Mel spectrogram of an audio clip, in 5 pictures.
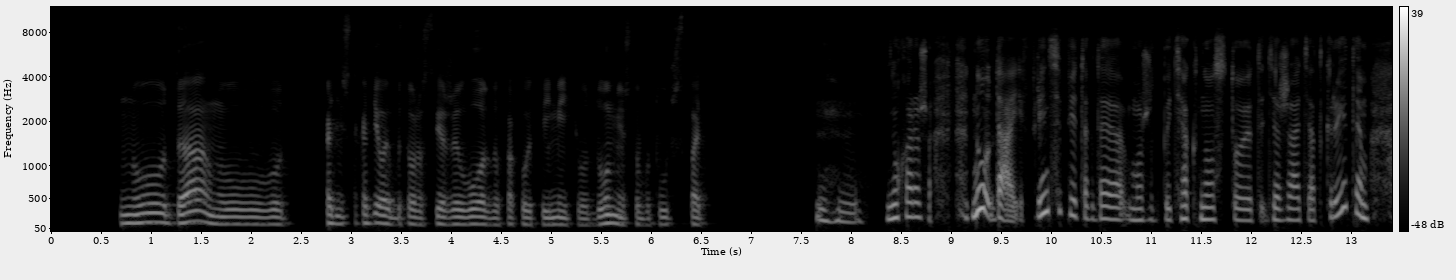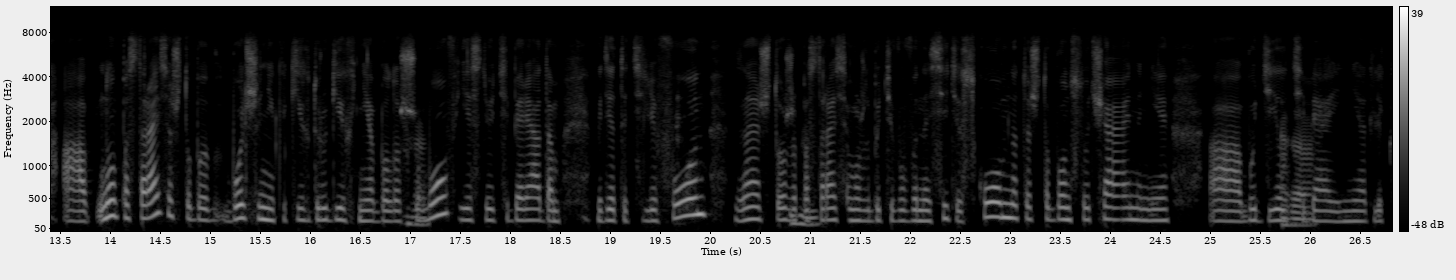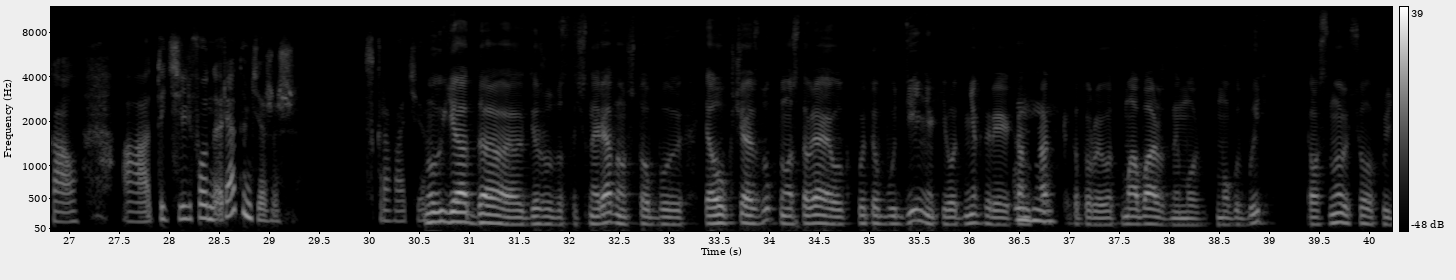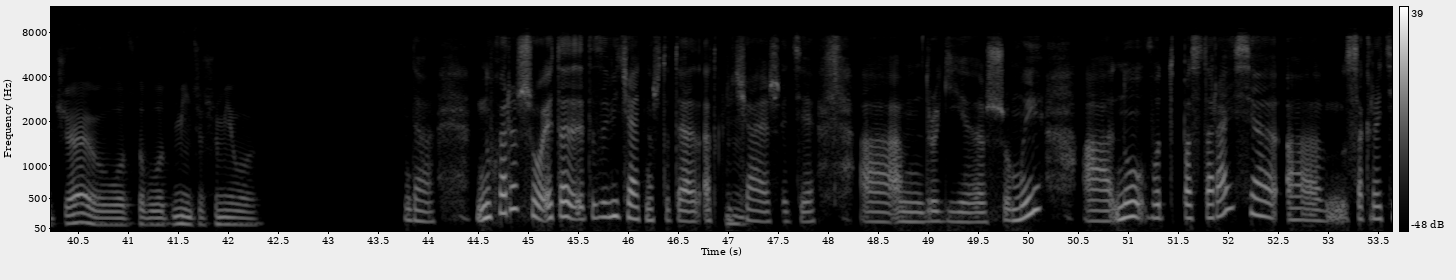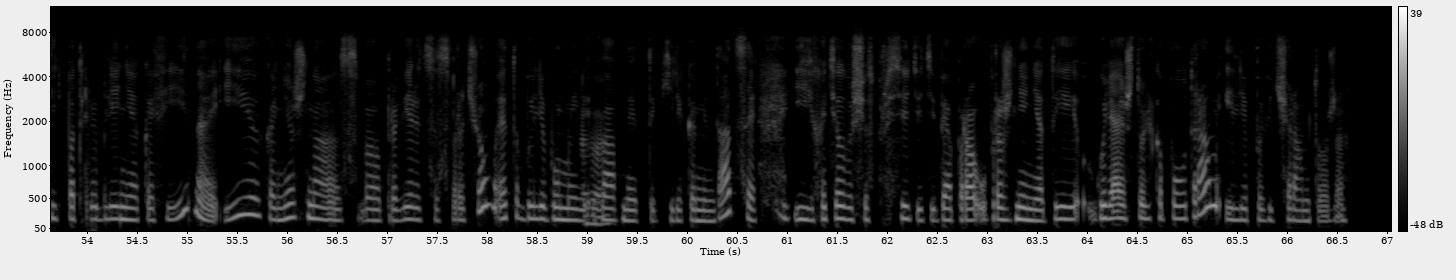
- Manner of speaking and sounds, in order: other background noise
- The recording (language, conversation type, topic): Russian, advice, Почему я постоянно чувствую усталость по утрам, хотя высыпаюсь?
